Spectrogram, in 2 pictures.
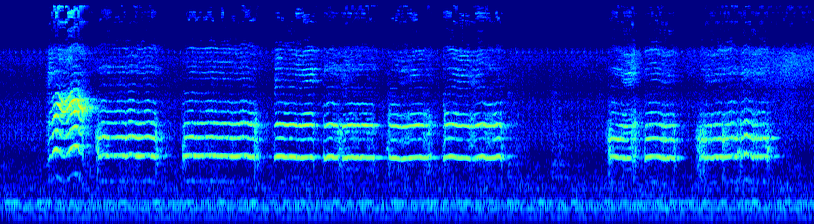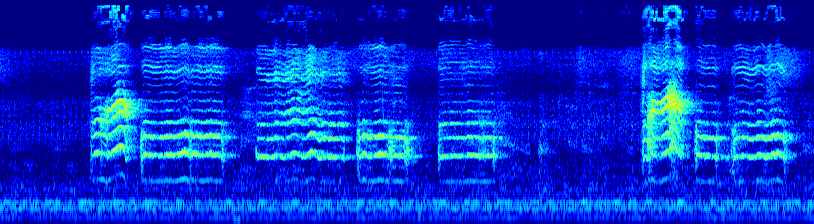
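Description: A cockatiel gives loud, ringing contact calls in repeated bursts, calling for an absent companion.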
